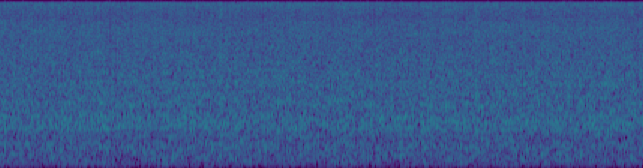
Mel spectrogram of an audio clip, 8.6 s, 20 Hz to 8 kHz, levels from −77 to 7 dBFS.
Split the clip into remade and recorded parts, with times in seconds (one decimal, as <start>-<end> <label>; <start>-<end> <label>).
0.0-8.6 recorded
